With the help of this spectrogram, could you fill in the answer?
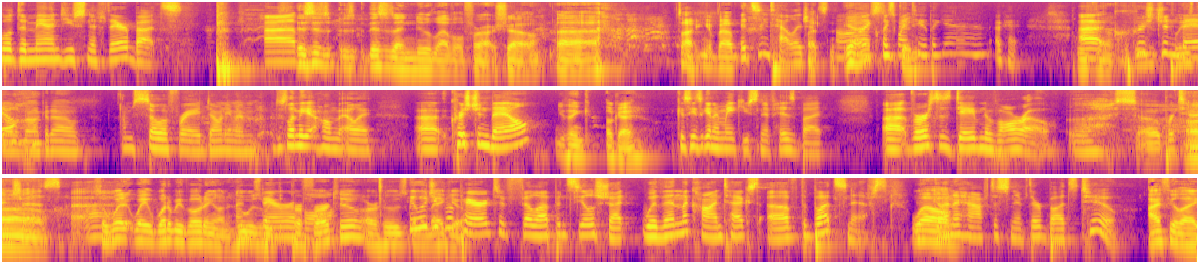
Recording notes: It's LIVE from San Francisco (Man Frandisco).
